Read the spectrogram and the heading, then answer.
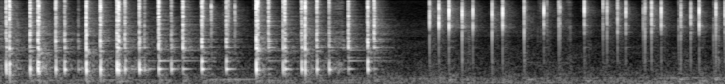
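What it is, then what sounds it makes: Glass candle jar with lid. Long painted nails and fingertips tap a glass jar candle filled with solid wax, with a printed paper label and a black lid, striking both the lid and the glass sides. A rapid run of short, bright, clicking taps with a faint glassy ring, a brief pause near the middle, then more quick taps.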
